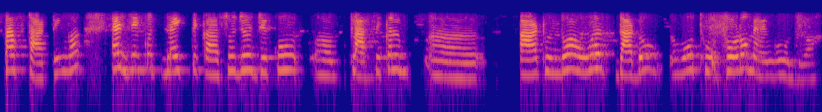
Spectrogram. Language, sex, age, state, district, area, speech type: Sindhi, female, 18-30, Delhi, South Delhi, urban, conversation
